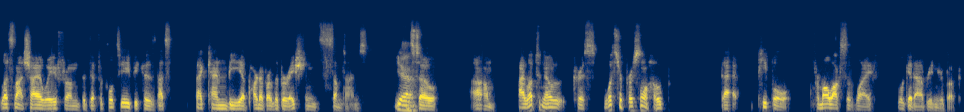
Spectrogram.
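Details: Adult male speaker; normal speech.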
